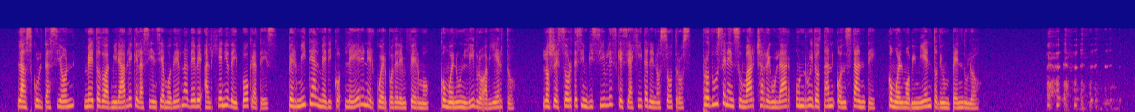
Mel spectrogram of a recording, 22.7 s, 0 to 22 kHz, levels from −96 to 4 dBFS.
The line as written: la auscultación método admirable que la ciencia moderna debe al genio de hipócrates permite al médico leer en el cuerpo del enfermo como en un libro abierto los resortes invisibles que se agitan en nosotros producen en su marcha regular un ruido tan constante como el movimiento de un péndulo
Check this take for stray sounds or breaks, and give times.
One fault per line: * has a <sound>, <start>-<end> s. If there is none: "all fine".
* has a cough, 20.9-22.5 s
